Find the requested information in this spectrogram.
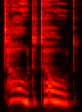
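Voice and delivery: high, loud calls of the name; crying out. A narrator's reading. Frog crying out for sleepy Toad, high and loud. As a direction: call out urgently for a friend. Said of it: "cried Frog".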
